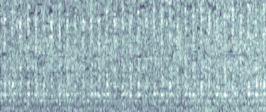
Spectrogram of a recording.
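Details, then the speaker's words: Hyundai Santa Fe petrol after timing chain job with crank and cam timing marks reset, following engine noise: smooth even idle, no ticking or rattle; noise gone, sounds perfect. "Guys गाड़ी ready हो गई। देखिए sound बिलकुल हो गया है perfect."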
